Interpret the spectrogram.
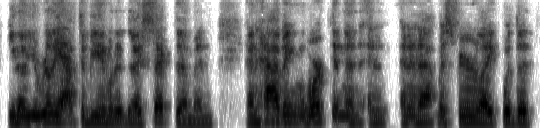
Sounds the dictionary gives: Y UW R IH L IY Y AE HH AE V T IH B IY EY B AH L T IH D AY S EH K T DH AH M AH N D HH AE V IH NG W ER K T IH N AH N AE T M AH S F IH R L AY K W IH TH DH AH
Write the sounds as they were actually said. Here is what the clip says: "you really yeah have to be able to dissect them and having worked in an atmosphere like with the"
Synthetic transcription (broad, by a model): Y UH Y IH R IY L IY HH AE F T IH B IY EY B L T IH D AY S EH K T DH AH M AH N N HH AE V IH NG W ER K T IH N AH N AE T M AH S F IH R L AY K W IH DH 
